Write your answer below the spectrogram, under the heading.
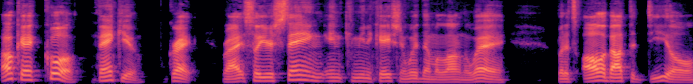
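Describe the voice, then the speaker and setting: A man with a medium-pitched voice speaks at a moderate pace. His pitch swings very widely against a quiet background. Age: 40s. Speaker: real estate investor. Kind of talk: casual interview.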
